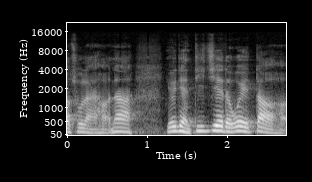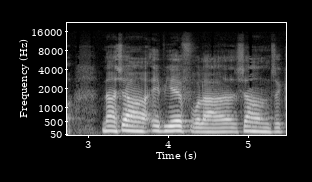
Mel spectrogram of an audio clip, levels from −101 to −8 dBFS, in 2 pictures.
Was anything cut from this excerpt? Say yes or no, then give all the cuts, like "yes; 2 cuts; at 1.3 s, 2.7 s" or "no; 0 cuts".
no; 0 cuts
